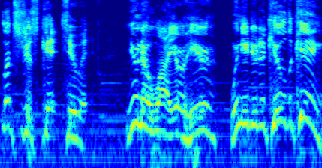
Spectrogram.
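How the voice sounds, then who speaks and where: Over faint music in the background, a man in a put-on character voice projects loudly at an extremely high pitch, raspy and at a moderate pace. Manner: curt, menacing.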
